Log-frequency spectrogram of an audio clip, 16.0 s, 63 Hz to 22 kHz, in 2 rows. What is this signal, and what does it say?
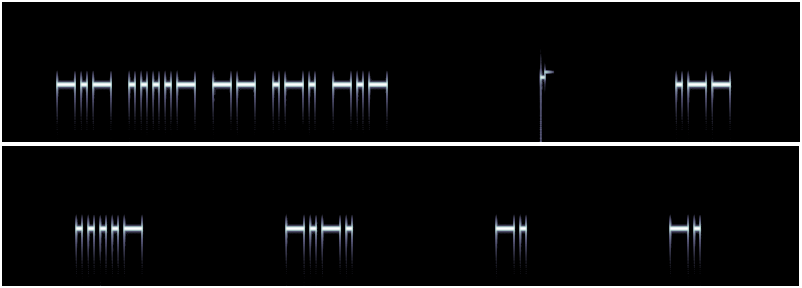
Morse code, heard as a keyed tone, about 20 wpm, spaced as for 9 wpm, 700 Hz. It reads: K4MRK W4CNN
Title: USA Call Signs - 5 Characters - 8x Character Spacing - 20wpm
